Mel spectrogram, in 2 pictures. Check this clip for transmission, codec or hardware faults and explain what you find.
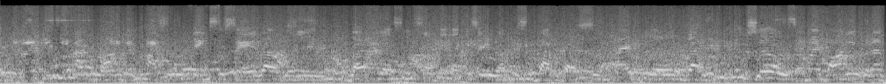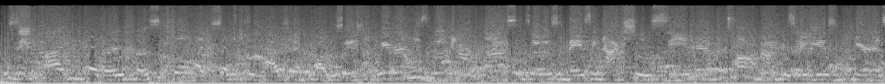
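One hardware fault is present for the whole clip: a stuck bit. From start to finish the sound carries a harsh, buzzy distortion, and the quieter stretches are not clean but filled with a gritty noise floor that sits high, at roughly -10 dBFS. The likely cause is a single data bit held at a fixed value by a broken line or converter, so about half of all sample values are pushed off by that bit's weight. Because the bit is high in the word, the error is large. Near silence it flips with the sign of small values, turning pauses into noise.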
